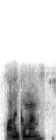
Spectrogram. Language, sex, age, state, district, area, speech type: Tamil, male, 18-30, Tamil Nadu, Coimbatore, rural, conversation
